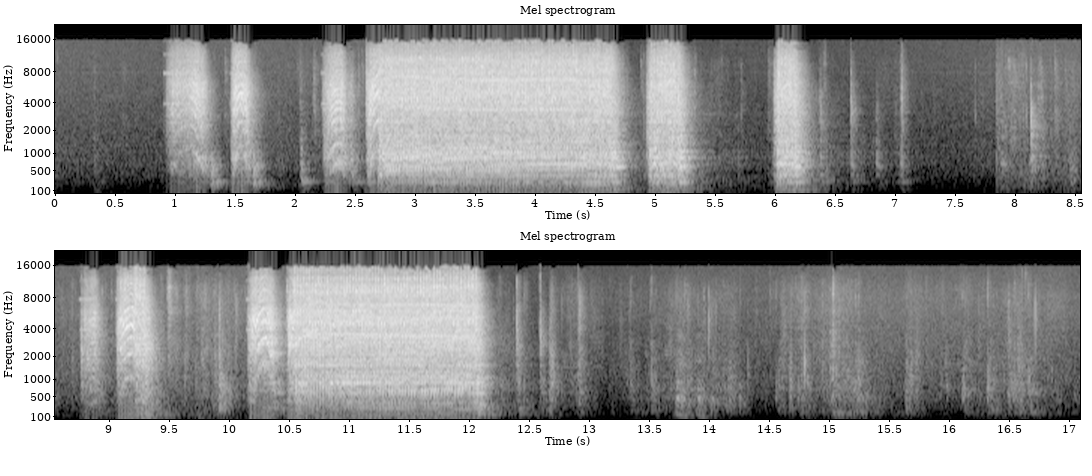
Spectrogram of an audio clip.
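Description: Cordless drill driving screws into wood. Twice it gives a few short trigger pulses and then a steady run of about two seconds as a screw goes in. Faint knocks and handling noise follow.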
